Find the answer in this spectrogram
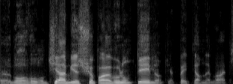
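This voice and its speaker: A man's fairly low voice moves at a moderate pace with lively intonation. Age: 60s. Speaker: program participant giving testimonial, engineer. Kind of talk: testimony. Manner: halting, many hesitations and repetitions.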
